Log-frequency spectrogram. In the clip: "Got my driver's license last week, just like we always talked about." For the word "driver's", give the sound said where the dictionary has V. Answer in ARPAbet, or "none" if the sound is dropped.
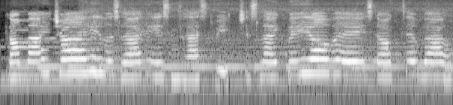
W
